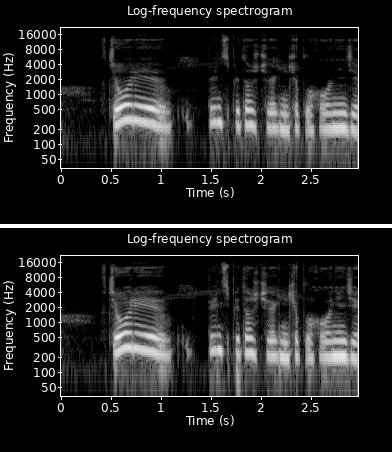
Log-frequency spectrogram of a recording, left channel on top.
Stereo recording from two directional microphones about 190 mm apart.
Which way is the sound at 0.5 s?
15° right (ahead or behind).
